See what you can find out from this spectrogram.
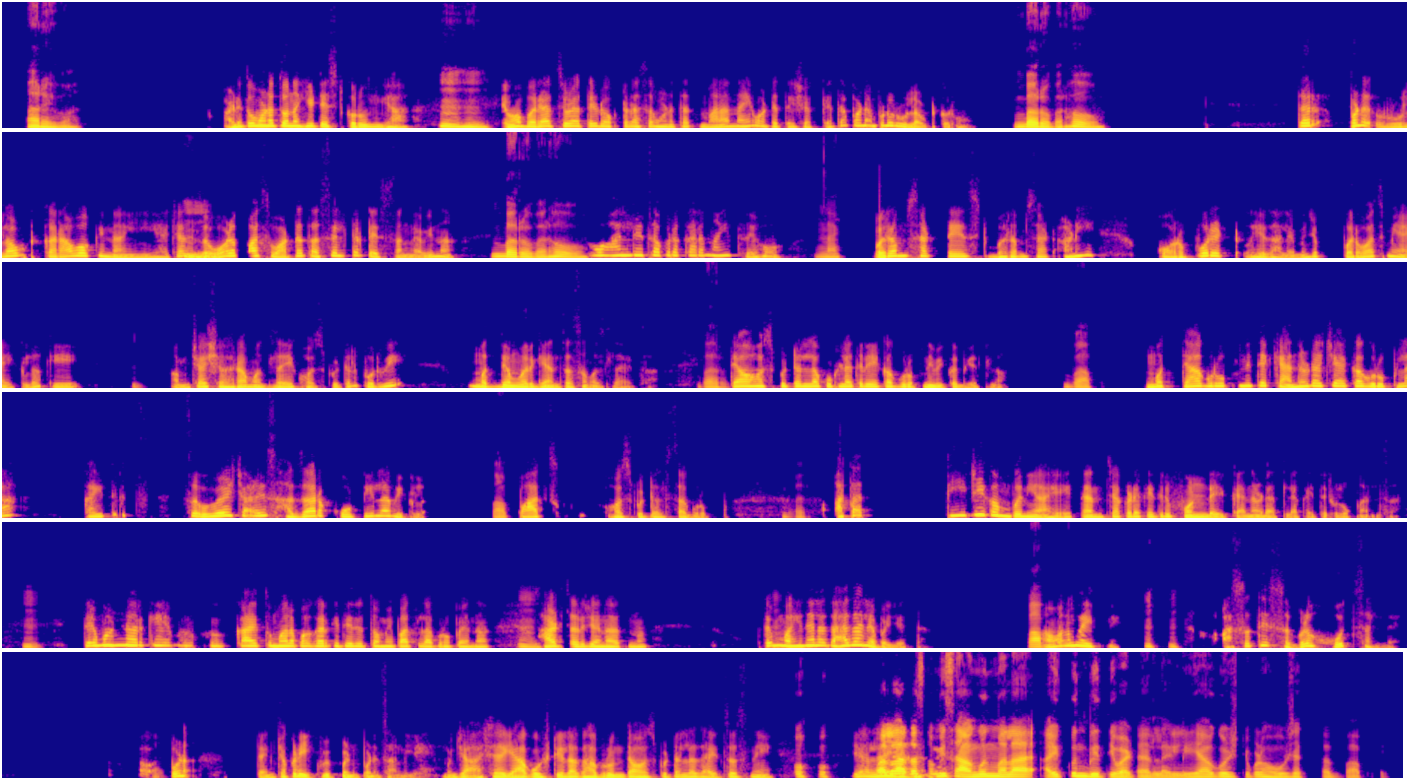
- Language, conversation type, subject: Marathi, podcast, आरोग्य क्षेत्रात तंत्रज्ञानामुळे कोणते बदल घडू शकतात, असे तुम्हाला वाटते का?
- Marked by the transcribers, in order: tapping; in English: "रूल आउट"; other background noise; in English: "रूल आउट"; in English: "कॉर्पोरेट"; in English: "ग्रुपनी"; in English: "ग्रुपने"; in English: "ग्रुपला"; in English: "ग्रुप"; scoff; in English: "इक्विपमेंटपण"; other noise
